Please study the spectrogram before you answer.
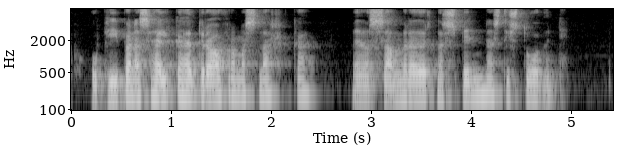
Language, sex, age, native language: Icelandic, female, 60-69, Icelandic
